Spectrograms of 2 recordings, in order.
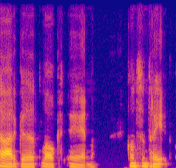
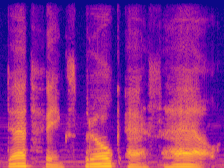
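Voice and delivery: slow, deliberate, with hell drawn out; 3 semitones lower than usual. Repeating a phrase so the other speaker can understand: slowly. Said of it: "I'll take it slow so that you can understand".

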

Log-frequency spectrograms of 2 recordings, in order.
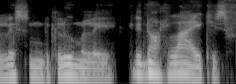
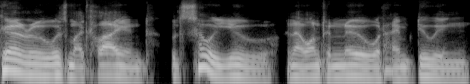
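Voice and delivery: usual speaking voice

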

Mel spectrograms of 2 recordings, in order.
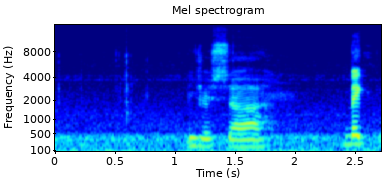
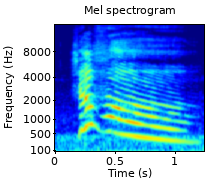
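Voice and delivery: high, loud squeaky cry. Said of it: "You sounded like Pikachu".

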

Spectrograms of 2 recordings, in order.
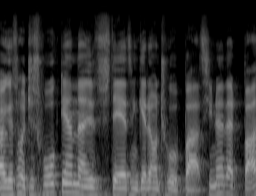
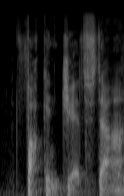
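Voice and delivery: put-on mutter under breath, lower and quieter; 4 semitones lower, 6 dB quieter than usual. Retelling what an arguing woman muttered as the speaker boarded, retelling a mutter under breath. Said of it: "just under her breath".

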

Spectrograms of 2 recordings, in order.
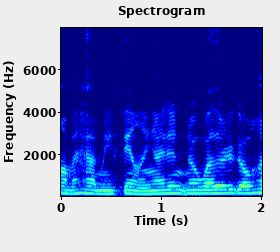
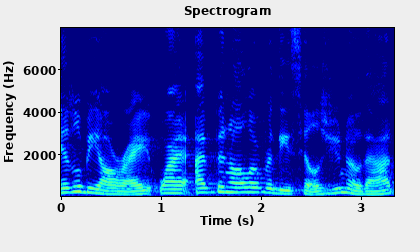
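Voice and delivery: ordinary delivery

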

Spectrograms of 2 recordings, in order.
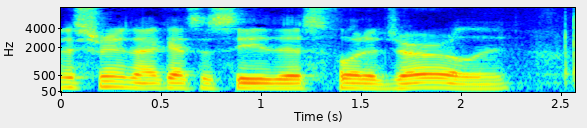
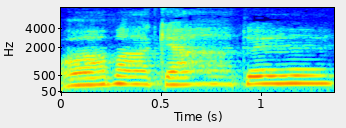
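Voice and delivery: high, mock-angry outburst. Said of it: "he'll get all, like, mad".

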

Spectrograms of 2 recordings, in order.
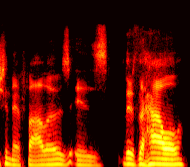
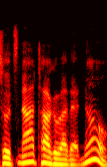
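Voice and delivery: put-on weird deadpan delivery, quieter; 3 semitones higher, 4 dB quieter than usual. Retelling a movie scene: imitating Gene Wilder's weird deadpan. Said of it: "weird deadpan".

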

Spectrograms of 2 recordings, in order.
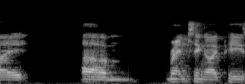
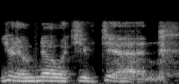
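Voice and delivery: high-pitched cartoon dad voice; 5 semitones higher, 4 dB louder than usual. Speaker recalls a voice in a lava cave shot, sounding like Randy from South Park. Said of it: "this voice that sounded like Randy from South Park going".

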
